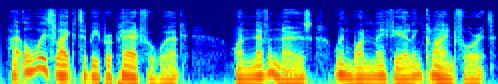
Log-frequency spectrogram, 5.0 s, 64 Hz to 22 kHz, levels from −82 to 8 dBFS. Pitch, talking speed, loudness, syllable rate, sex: 110 Hz, 215 wpm, -18 LUFS, 6.3 syllables/s, male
